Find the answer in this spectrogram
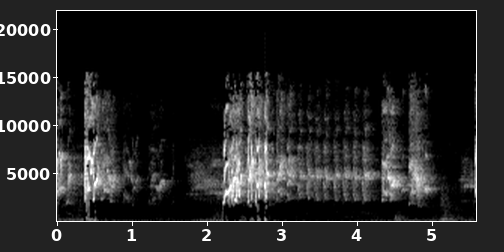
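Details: Newly paired lovebirds, an albino MM male and a lutino MM female, give harsh, shrill chattering chirps in short bursts, with a long buzzy run in the middle and brief pauses between outbursts.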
